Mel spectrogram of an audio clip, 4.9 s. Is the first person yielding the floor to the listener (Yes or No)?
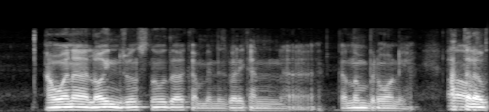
No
